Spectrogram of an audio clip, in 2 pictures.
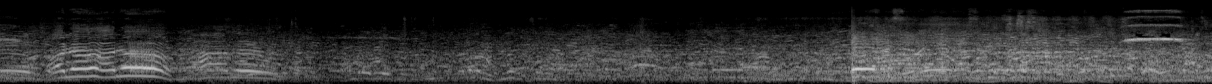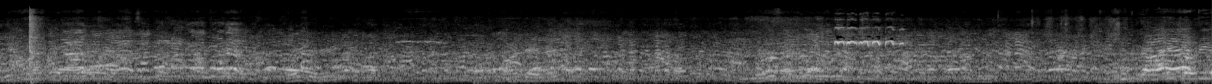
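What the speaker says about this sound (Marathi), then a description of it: "शुक्रवारी केवढी गर्दी असते काय" Crowd of pilgrims at the Bhimashankar jyotirlinga temple in Maharashtra, chattering in a dense, steady babble of many voices. Nearer individual voices stand out now and then above the hubbub.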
